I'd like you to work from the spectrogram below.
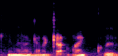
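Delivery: quick whispered aside; fast whisper to herself; hushed muttered aside. Real, not acted. Whispered aside while crafting.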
